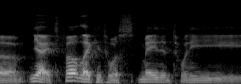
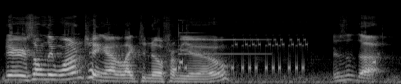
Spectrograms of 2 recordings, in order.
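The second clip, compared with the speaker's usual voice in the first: Susato voice; 9 semitones higher, 5 dB louder than usual. Acted. Voicing Susato, mistaken as Sherlock.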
